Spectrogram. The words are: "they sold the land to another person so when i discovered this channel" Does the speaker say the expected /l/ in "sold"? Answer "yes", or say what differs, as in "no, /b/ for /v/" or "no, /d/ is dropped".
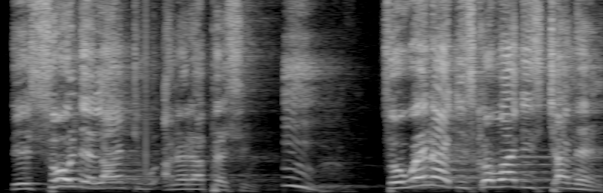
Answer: yes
